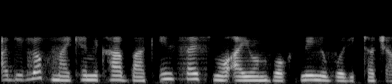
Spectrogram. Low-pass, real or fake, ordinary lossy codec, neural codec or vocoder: 3.6 kHz; fake; AAC, 24 kbps; codec, 16 kHz, 0.9 kbps, LongCat-Audio-Codec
